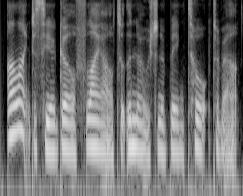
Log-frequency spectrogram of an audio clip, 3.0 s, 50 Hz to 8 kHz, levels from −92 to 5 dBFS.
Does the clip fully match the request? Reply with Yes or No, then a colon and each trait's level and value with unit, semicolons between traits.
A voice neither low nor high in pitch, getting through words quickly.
Yes: medium, 175 Hz; fast, 295 wpm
